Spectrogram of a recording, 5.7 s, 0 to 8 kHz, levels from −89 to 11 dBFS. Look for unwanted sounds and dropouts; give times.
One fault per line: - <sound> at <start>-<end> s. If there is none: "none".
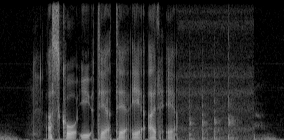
- thud at 3.8-4.9 s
